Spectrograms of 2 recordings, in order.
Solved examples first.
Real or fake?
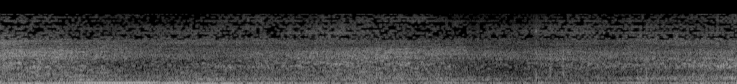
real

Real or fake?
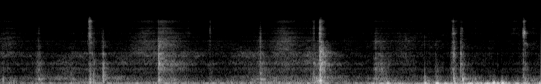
fake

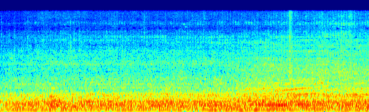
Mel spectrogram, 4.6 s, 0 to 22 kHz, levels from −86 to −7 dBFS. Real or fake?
real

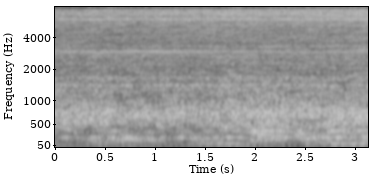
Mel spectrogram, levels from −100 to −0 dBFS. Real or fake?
real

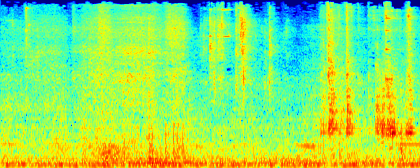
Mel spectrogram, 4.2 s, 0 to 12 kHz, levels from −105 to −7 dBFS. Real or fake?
real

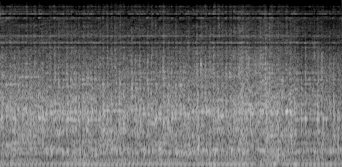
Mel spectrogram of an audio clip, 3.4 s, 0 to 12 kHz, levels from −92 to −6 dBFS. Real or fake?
fake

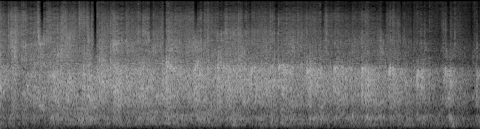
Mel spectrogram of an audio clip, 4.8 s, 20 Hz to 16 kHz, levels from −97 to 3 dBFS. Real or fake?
fake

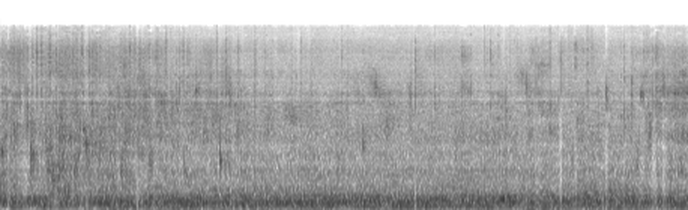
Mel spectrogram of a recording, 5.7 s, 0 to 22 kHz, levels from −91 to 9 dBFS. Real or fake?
fake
